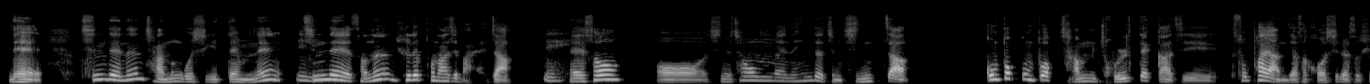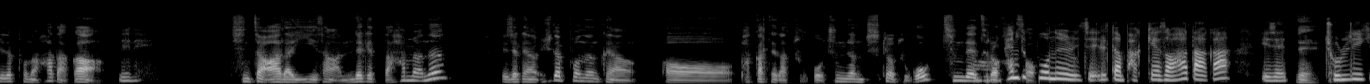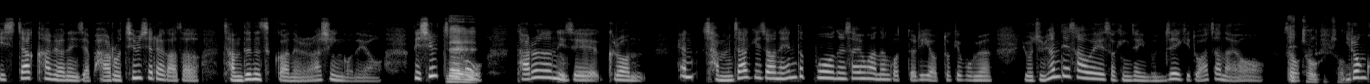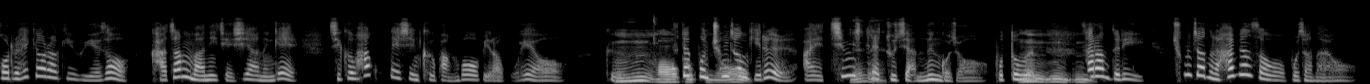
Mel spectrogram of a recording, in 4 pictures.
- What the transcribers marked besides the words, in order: other background noise; tapping
- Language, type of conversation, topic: Korean, podcast, 한 가지 습관이 삶을 바꾼 적이 있나요?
